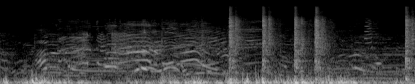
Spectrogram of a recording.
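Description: Shouting voices of players and onlookers at an outdoor football game, then, from about halfway through, a run of sharp claps or knocks in quick succession.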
